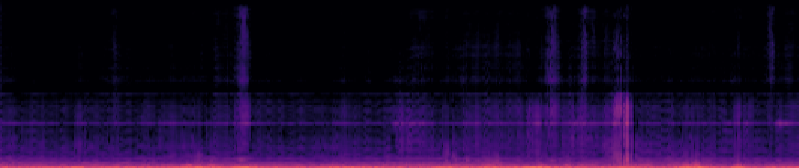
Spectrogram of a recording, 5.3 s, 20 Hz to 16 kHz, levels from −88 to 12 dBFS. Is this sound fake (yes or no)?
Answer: yes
